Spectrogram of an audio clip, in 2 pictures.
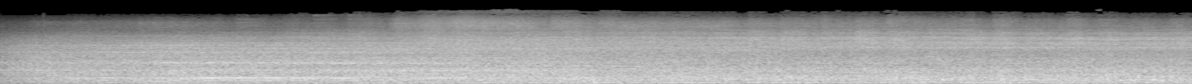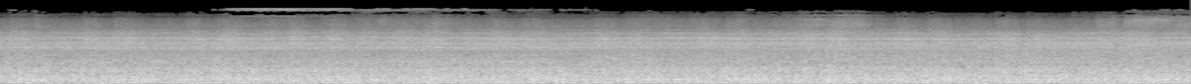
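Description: A long freight container train passing at steady speed: the continuous rumble of wagons rolling on the rails, with wheels clattering over the track. It swells over the first couple of seconds, then stays loud and even.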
